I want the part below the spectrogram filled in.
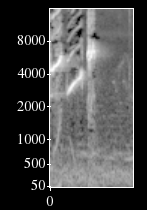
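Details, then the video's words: Cinereous tit song used as a lure, ngerol ngeplong style: one loud phrase of a high rising slur, a lower rising whistle, and a final sharp high note, then quiet. "Suara ASLI Glatik Batu Gacor Ngeeerool Ngeplong, 100% Ampuh Buat Pancingan"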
